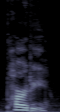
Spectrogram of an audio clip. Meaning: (noun) 1. A person or group of people constituting one side in a legal proceeding, such as in a legal action or a contract 2. A person; an individual
- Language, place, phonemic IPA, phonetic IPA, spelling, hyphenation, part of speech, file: English, California, /ˈpɑɹti/, [ˈpʰɑɹɾi], party, par‧ty, noun / verb / adverb / adjective, En-us-party.ogg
